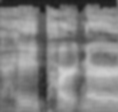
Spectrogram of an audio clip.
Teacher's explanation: we do pronounce the R without rolling it or glancing over it · Term: hard R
